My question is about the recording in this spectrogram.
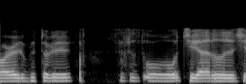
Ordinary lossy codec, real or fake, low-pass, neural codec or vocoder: Opus, 64 kbps; fake; 5.4 kHz; autoencoder, 44.1 kHz, a latent of 192 numbers a frame, MeloTTS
